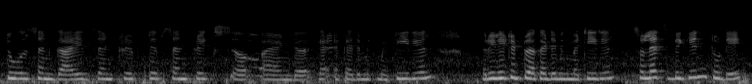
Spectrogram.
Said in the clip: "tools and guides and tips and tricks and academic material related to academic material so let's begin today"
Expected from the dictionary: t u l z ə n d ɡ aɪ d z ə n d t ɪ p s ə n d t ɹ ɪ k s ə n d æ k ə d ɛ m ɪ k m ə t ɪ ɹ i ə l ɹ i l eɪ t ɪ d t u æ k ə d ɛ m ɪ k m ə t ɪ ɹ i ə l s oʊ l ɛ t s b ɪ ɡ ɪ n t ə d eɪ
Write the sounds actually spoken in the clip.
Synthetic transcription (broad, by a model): t u l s ə n d ɡ aɪ d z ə n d t ɪ p s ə n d t ɹ ɪ k s ə n d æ k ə d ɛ m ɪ k m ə t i ɹ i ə l ɹ i l eɪ t ɪ d t u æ k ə d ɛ m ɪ k m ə t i ɹ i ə l s oʊ l ɛ t s b ɪ ɡ ɪ n t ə d eɪ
